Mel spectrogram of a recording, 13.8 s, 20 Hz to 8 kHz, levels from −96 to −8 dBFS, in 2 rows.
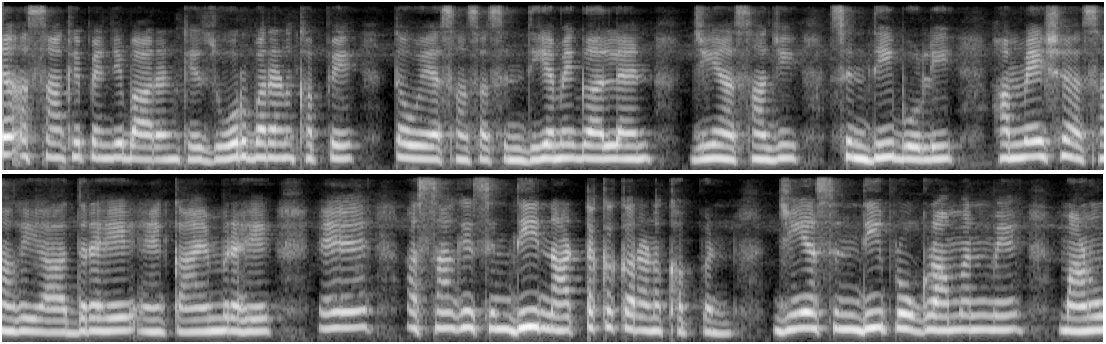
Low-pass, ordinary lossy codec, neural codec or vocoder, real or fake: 7.2 kHz; none; none; real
